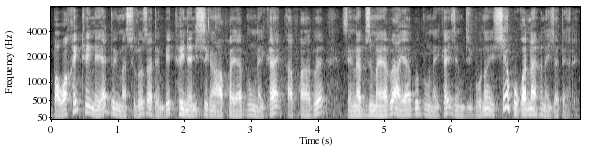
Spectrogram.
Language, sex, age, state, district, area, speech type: Bodo, male, 45-60, Assam, Kokrajhar, rural, spontaneous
